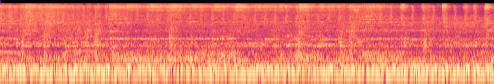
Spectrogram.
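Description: A brutal slam death metal band playing live, with downtuned guitars, bass and a drum kit. The music is loud and continuous, with a heavy low end.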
